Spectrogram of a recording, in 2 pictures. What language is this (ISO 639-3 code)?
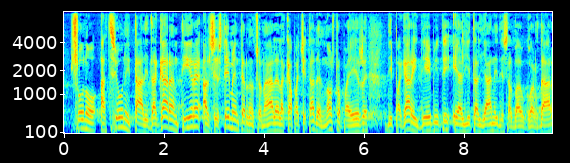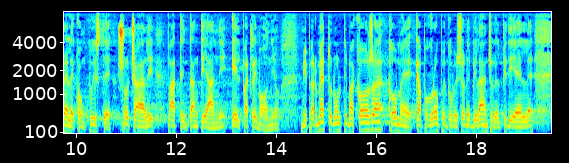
ita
